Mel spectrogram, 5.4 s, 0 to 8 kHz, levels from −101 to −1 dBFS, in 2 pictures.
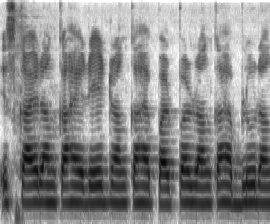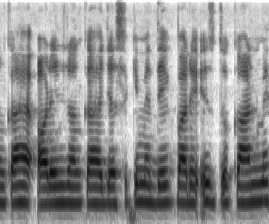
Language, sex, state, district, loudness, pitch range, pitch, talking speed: Hindi, female, Bihar, Katihar, -14 LUFS, 185-195 Hz, 190 Hz, 345 wpm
